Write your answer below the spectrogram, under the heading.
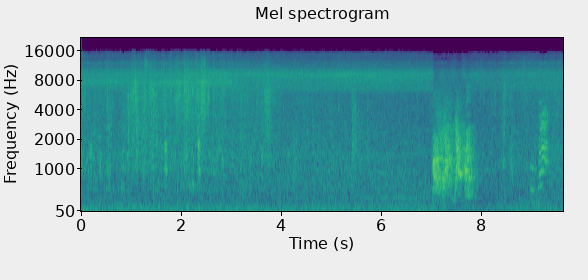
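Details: Adoptable shelter dogs playing and running together at a daycare; after seven seconds of muffled background noise, one loud, sharp bark bursts out and fades within about a second, with softer yips and faint voices around it.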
